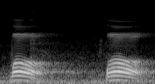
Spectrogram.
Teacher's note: Yang membedakan itu huruf to bentuk lidahnya. Bentuk lidahnya, pangkalnya terangkat. Ujung lidahnya sama seperti ta dan to.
